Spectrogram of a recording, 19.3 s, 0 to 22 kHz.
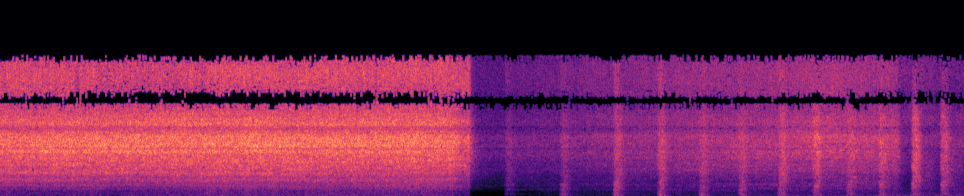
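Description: Steam locomotive 3801 hissing loudly with escaping steam, which cuts off abruptly about halfway through. A couple of seconds later it starts to chuff, the exhaust beats coming about once a second and quickening as the locomotive gets under way.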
